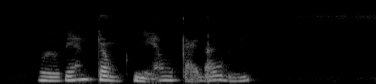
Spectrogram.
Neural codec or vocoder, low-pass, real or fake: codec, 44.1 kHz, 2.6 kbps, DAC; 10.8 kHz; fake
